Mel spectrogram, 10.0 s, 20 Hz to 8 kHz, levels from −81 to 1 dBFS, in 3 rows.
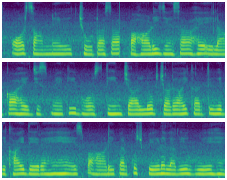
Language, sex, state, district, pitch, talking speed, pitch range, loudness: Hindi, female, Maharashtra, Solapur, 180 Hz, 185 wpm, 175-185 Hz, -15 LUFS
